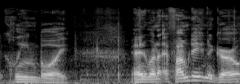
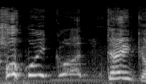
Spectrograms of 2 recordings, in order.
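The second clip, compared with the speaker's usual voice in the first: very high gushing thanks; grateful customer. Retold or imitated. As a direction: squeal it gratefully.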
